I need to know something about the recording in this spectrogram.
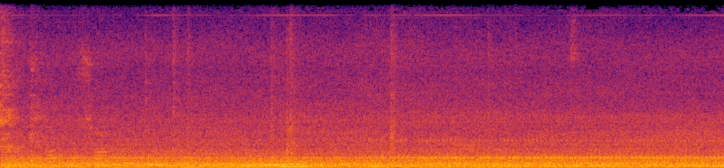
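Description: Tram wheels squeal and click on a curve.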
